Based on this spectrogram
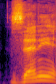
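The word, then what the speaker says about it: Xenia: team/ rockstars Zenia is spelled X e ni a hey everyone welcome back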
